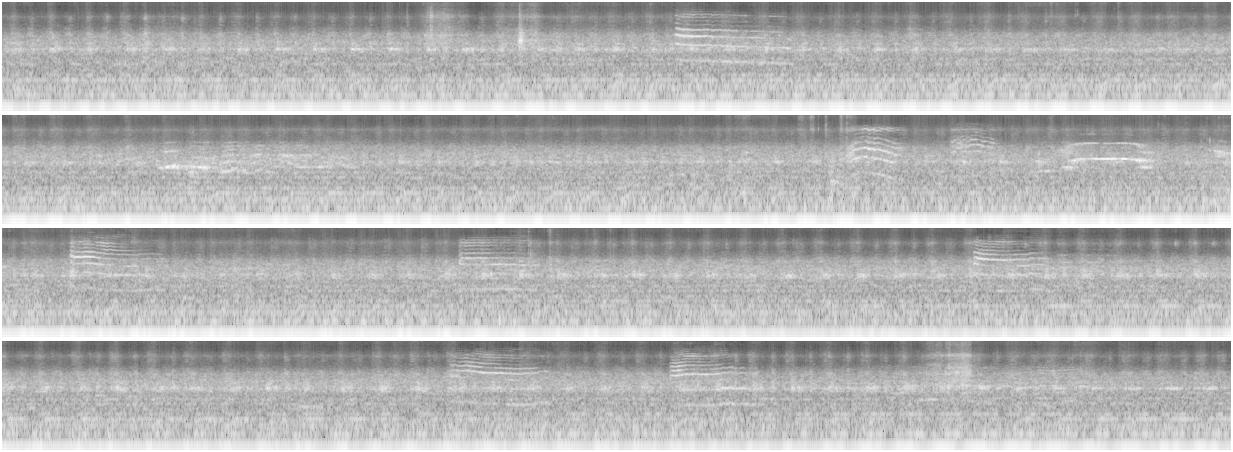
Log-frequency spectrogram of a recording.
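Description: About nine brief, high-pitched animal calls, scattered and irregular, each a quick gliding cry, over a steady low hum.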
